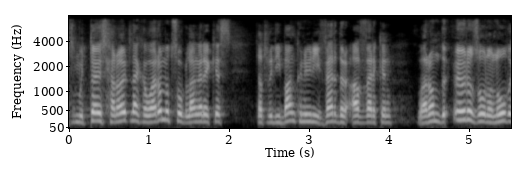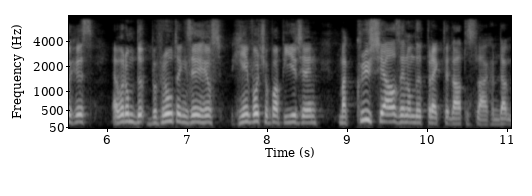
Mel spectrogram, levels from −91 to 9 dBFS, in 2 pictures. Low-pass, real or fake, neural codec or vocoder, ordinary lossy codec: 7.2 kHz; fake; codec, 16 kHz, 2 kbps, X-Codec, WavLM features, trained on Multilingual LibriSpeech; none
